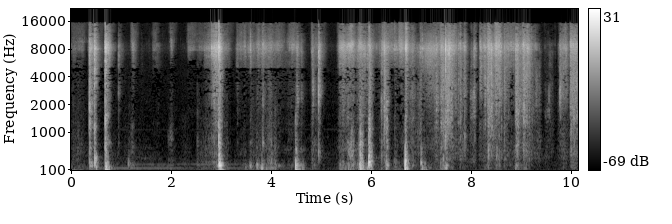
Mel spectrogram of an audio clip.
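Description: Cardboard box flaps knocked and scraped open, then several seconds of brown kraft packing paper crinkling as it is pulled out of the box, starting about five seconds in.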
